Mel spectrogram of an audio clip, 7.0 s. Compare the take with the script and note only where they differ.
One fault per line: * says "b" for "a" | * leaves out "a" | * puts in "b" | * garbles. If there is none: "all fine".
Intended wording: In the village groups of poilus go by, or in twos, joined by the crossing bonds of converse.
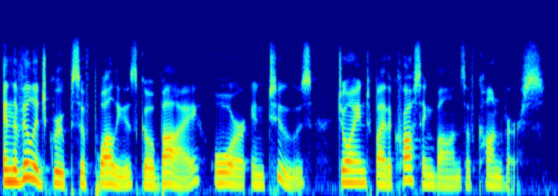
all fine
